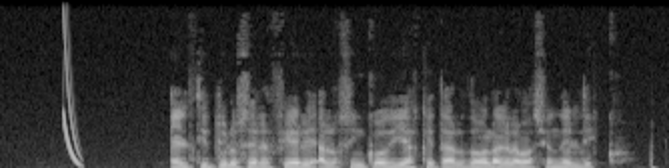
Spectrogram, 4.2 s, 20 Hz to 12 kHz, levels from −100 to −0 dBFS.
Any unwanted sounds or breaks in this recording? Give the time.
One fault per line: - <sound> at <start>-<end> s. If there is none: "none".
- chirp at 0.4-0.5 s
